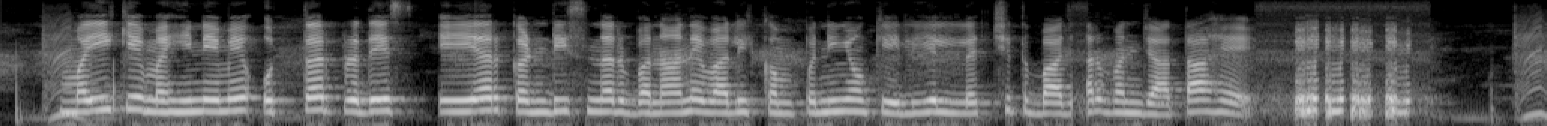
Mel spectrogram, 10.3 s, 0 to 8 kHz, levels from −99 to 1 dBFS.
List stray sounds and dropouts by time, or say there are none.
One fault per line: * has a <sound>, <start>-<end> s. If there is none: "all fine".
* has a dropout, 7.1-7.3 s
* has a laugh, 8.6-9.4 s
